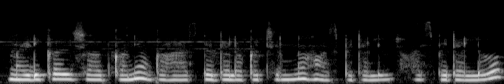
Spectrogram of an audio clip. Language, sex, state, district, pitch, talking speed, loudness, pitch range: Telugu, female, Andhra Pradesh, Sri Satya Sai, 220 Hz, 140 wpm, -17 LUFS, 210-230 Hz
